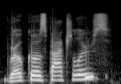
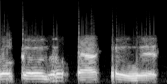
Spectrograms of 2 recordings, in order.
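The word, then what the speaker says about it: Roko's Basilisk: You said Rocco's Bachelors? I apologize. Those allegations are deeply disturbing. Rocco's Basilisk.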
